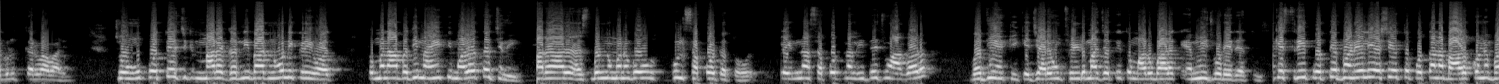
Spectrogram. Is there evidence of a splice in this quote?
yes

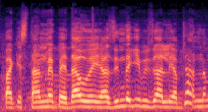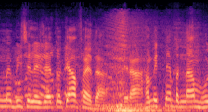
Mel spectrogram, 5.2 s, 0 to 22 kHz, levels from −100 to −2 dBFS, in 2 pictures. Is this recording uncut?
no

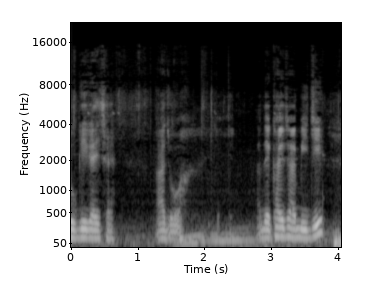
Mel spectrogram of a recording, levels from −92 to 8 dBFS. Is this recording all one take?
yes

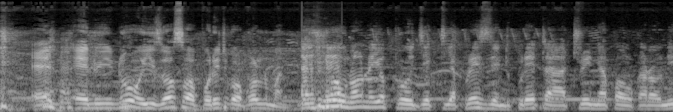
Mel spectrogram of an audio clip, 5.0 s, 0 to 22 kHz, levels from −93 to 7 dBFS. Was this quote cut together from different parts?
yes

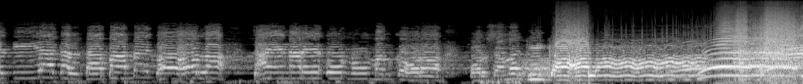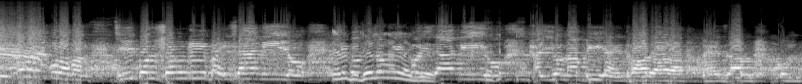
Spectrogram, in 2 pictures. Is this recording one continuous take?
yes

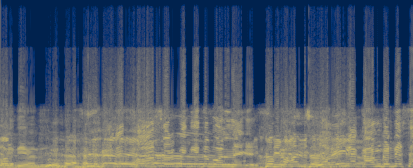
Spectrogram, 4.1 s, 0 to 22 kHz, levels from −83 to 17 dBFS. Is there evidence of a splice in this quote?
no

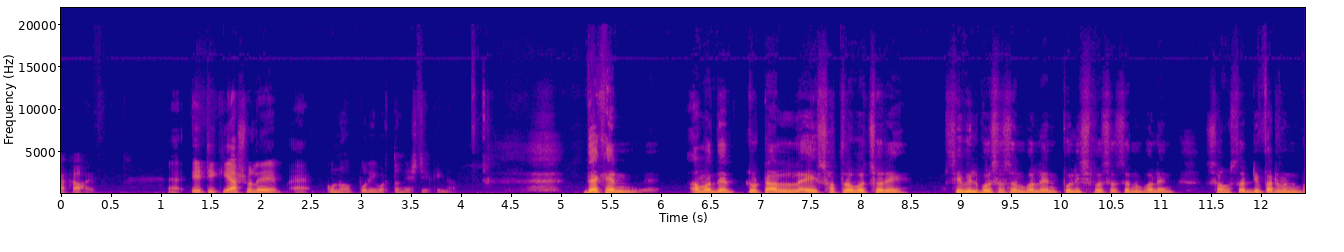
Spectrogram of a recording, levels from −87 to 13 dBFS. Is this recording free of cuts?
yes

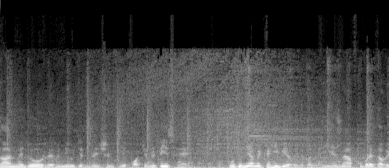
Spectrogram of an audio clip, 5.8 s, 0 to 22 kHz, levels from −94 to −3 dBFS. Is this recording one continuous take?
yes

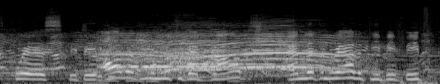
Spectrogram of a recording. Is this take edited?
yes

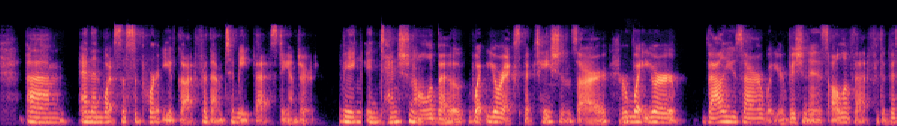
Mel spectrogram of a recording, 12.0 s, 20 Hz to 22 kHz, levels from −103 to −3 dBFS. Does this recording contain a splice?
yes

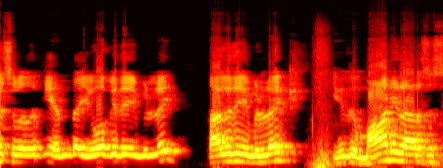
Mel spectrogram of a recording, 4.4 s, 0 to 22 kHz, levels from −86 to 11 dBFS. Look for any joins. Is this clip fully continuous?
no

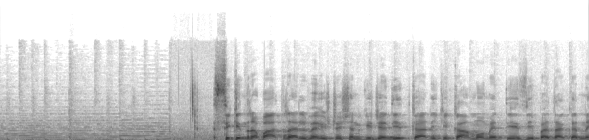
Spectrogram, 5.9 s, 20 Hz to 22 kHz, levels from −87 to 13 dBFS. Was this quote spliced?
yes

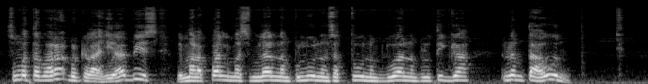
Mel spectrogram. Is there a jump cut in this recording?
no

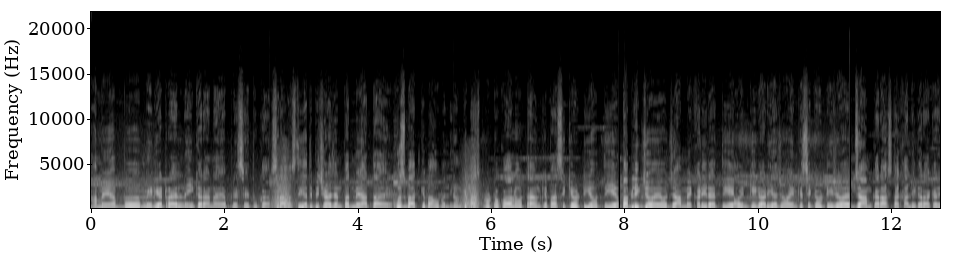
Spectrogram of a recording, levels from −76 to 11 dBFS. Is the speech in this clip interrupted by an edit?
yes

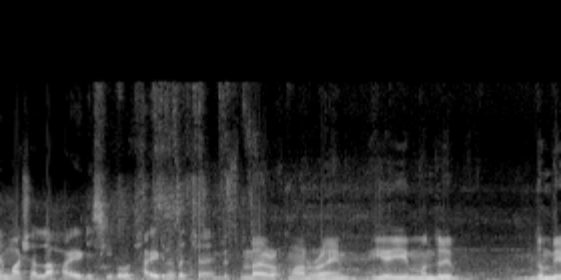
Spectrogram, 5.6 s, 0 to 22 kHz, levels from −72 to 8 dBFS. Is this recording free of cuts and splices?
no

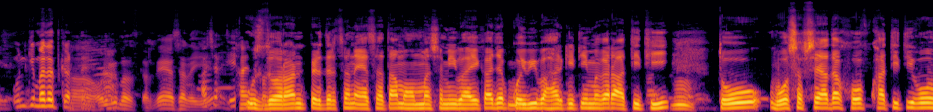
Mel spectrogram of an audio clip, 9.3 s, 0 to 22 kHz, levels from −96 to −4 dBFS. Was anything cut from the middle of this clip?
yes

